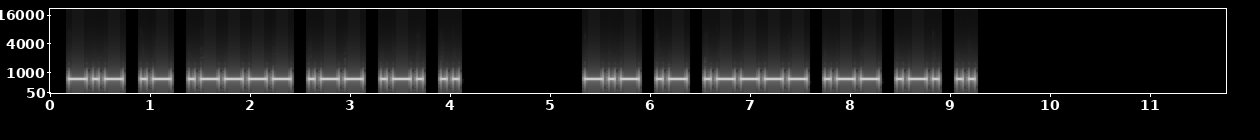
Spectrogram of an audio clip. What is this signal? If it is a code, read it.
Morse code, heard as a keyed tone, about 21 wpm, 700 Hz. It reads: KA1WRI KA1WRI
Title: USA Call Signs - 6 Characters - Repeated 2x - 20wpm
